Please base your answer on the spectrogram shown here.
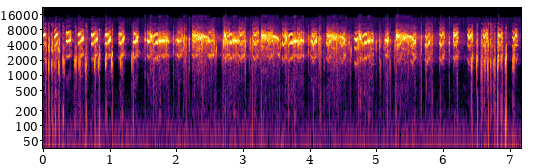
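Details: Rapid, rhythmic chirping from swiftlets, about two notes a second at first, merging into a dense shrill twitter broken by short silences.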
